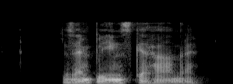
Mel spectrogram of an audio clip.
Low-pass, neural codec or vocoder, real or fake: 7.2 kHz; codec, 16 kHz, 2 kbps, FunCodec, trained on Chinese and English, 25 frames a second; fake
